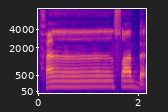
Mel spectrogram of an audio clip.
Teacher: نون بعدش صاد هست و اخفا میشه، نون باید از بینی ادا بشه و مقدار روش نگه میداریم صدا رو. فنصب به هم مقداری در مخرجش میلرزه.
